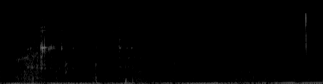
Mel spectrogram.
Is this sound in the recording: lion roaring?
no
